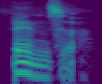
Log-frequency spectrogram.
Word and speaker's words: vajra: there is the word vajra one of the ways of pronouncing it the Sanskrit word in Tibetan is benza.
